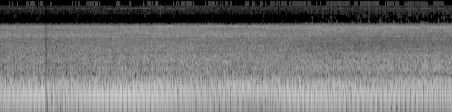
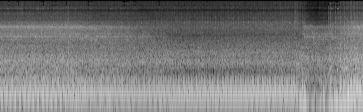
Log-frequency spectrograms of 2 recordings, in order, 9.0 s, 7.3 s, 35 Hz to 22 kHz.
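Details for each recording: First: Hustler Raptor zero-turn mower (2017, five seasons' use) running after jumping the solenoid to start it: steady, even engine at constant speed, no misses or knocks; running normally. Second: Hustler Raptor zero-turn mower after 5 seasons, started by jumping the solenoid (battery tested good); steady engine drone sags and dips as the deck is engaged, motor wants to shut down; owner plans a new solenoid first, cause unconfirmed.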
